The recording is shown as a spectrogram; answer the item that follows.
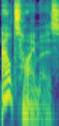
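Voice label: "Alzheimer’s", British English; ALTS-high-muhz; ˈæltsˌhaɪ.məz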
